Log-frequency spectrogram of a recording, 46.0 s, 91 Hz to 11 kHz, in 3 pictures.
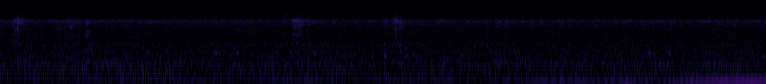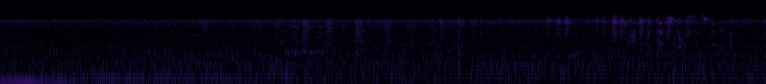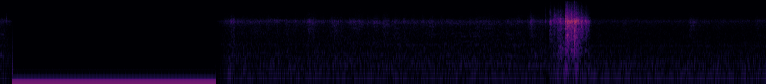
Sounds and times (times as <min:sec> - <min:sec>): Speech: 0:26.6 - 0:30.9.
